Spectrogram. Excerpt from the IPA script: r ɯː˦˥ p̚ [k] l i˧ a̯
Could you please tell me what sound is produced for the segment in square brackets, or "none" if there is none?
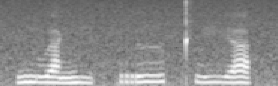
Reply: kʰ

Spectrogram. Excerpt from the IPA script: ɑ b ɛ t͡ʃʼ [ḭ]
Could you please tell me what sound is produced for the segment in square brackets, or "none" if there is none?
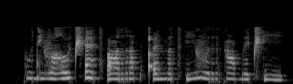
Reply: i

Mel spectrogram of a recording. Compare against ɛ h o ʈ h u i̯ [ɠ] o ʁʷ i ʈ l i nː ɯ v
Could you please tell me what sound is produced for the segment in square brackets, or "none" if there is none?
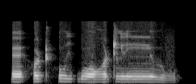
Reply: ɓ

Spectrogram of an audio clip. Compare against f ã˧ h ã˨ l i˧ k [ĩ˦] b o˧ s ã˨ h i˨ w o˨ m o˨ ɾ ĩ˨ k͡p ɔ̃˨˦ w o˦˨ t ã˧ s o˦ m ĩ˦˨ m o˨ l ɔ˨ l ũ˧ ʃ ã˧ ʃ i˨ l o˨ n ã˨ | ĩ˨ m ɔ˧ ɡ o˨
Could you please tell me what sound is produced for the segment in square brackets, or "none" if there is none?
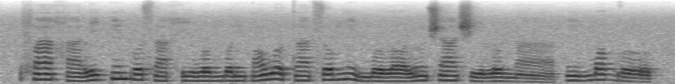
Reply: ĩ˦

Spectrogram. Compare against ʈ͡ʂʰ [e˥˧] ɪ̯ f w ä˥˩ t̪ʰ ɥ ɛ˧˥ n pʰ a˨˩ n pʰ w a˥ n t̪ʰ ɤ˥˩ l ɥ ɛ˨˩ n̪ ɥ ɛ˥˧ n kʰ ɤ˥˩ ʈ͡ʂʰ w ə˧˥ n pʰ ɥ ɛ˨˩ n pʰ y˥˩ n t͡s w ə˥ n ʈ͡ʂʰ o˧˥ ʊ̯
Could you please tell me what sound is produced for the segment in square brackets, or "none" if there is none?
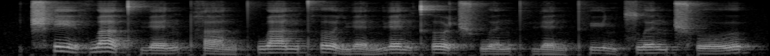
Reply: e˥˧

